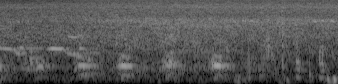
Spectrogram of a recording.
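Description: A hen clucks on a farm during morning chores, a few soft, short clucks spaced irregularly at low volume against quiet outdoor background.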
